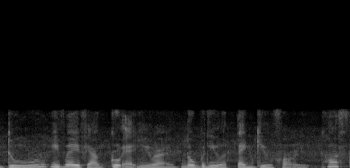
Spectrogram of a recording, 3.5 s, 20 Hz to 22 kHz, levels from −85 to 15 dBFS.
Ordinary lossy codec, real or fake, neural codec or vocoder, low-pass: none; fake; codec, 16 kHz, 4 kbps, X-Codec, HuBERT features, trained on LibriSpeech; none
